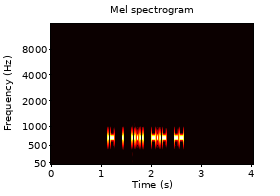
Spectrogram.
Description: Morse code, heard as a keyed tone, about 42 wpm, spaced as for 31 wpm, 700 Hz. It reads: AE5XM
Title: USA Call Signs - 5 Characters - 2x Character Spacing - 45wpm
